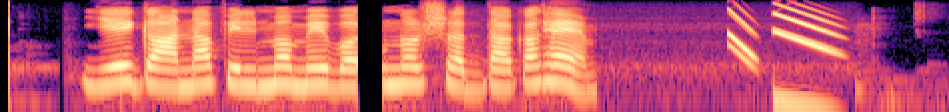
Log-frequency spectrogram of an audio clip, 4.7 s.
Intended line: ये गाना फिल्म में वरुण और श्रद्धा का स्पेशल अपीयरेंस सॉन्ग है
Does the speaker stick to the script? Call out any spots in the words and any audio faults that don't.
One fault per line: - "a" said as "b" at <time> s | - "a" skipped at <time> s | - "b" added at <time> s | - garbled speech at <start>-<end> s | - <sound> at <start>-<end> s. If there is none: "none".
- dropout at 1.8-1.9 s
- "स्पेशल अपीयरेंस सॉन्ग" skipped at 2.7 s
- chirp at 3.6-4.3 s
